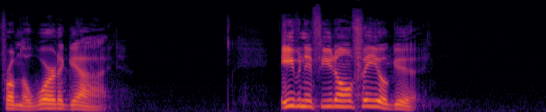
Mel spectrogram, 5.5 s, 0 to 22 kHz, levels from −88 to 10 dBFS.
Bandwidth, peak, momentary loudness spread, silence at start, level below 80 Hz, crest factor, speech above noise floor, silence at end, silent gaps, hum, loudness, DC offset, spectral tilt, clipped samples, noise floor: 16 kHz; -6 dBFS; 10 LU; 0 s; -72 dBFS; 20 dB; 48 dB; 1.3 s; none; none; -24 LUFS; under 0.1%; -4.5 dB/octave; under 0.1%; -73 dBFS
